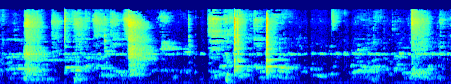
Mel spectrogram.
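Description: Cooking pots and steamers are handled in a shop, with scattered metallic clanks, taps and scrapes at close range, under faint background chatter.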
